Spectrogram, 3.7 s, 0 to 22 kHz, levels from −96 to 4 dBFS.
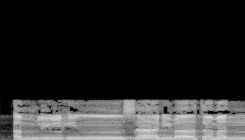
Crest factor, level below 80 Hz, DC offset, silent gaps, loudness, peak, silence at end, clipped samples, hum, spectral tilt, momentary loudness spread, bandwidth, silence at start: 16 dB; -64 dBFS; 0.3%; none; -15 LUFS; 0 dBFS; 0 s; under 0.1%; none; -2.5 dB/octave; 4 LU; 6.6 kHz; 0.2 s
